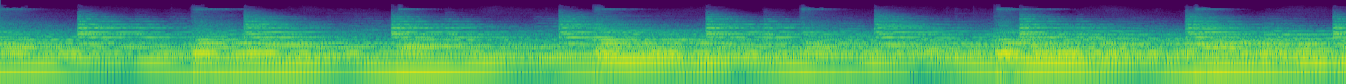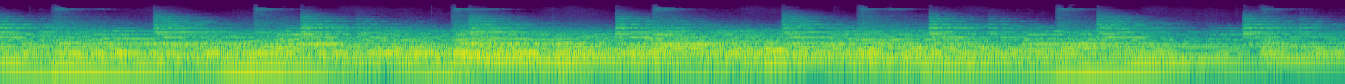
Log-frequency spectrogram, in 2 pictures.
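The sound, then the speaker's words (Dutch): The large bells of the cathedral and of the belfry (Belfort) peal together in a dense, overlapping wash, with repeated clangs striking every second or so over a deep, sustained hum. Loud and continuous for the whole stretch, with no voices. “die grote klokken, tezamen. Nu, hoort, als je onder de kathedraal bent, hoorde die van de kathedraal”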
